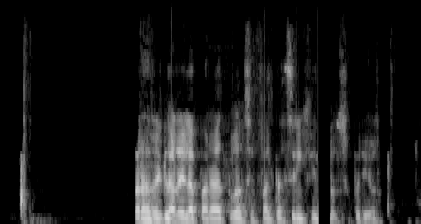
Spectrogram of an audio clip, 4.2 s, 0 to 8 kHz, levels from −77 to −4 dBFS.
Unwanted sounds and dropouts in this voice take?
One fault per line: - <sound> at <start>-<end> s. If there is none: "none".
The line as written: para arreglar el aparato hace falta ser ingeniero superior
- dropout at 3.2-3.3 s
